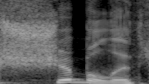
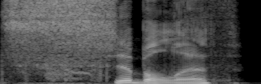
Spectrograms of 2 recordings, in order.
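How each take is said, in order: First: The word begins with an sh sound. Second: The word begins with a plain s sound. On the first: The speaker belongs to the home tribe. The speaker calls it right. "the Gileadites could make the sound shh" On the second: The speaker is from the enemy tribe. The speaker calls it wrong. "They said s"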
